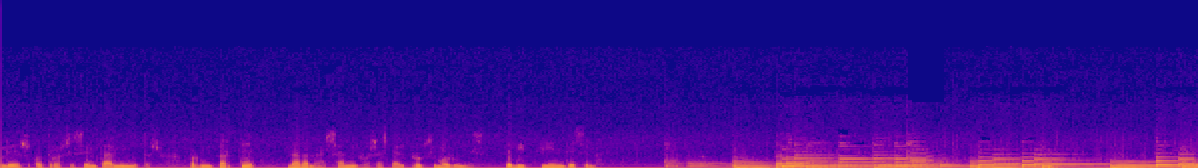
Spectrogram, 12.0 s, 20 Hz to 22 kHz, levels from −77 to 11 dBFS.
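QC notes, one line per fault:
9.06–9.11 s, damaged data in a compressed stream: a brief disruption about 50 ms long. Corrupted bytes made the decoder misread those frames and lose sync, so it jumped ahead to the next valid frame header.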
